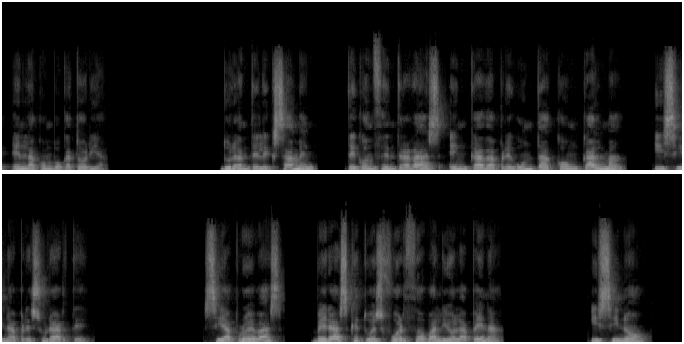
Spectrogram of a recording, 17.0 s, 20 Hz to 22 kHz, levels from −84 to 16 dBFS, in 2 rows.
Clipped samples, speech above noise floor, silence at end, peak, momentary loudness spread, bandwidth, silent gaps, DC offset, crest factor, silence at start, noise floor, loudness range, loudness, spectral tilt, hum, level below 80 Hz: under 0.1%; over 58 dB; 0.4 s; -16 dBFS; 9 LU; 17.5 kHz; 1.36-2.72 s, 4.05-4.25 s, 7.84-8.11 s, 9.69-10.99 s, 12.06-12.35 s, 14.88-15.80 s; under 0.1%; 18 dB; 0 s; under -90 dBFS; 4 LU; -33 LUFS; -4 dB/octave; none; -60 dBFS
